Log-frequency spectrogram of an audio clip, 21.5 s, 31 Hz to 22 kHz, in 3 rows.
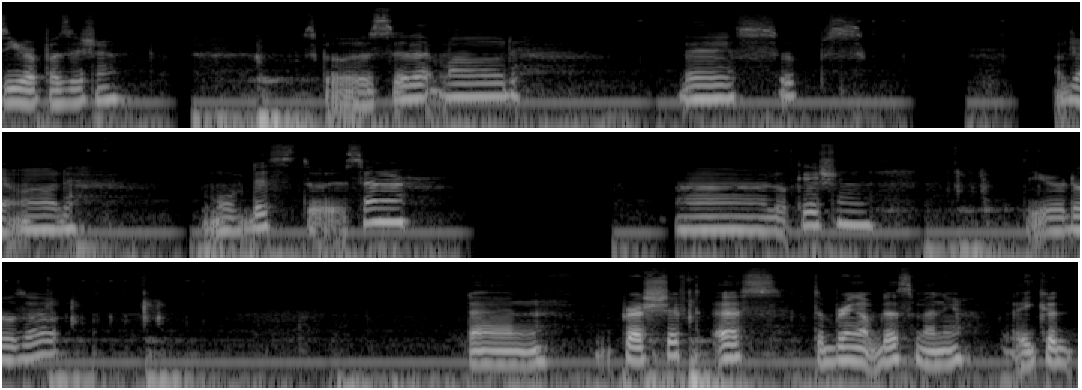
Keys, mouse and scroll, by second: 0.0 click, 2.5 click, 4.3 click, 5.7 click, 6.0 click, 7.8 click, 10.6 click, 12.4 click, 14.4 click, 15.1 click, 19.0 shift+s.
